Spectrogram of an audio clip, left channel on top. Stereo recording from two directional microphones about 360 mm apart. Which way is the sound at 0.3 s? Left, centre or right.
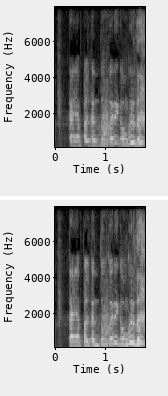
Centre.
